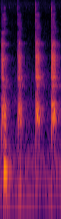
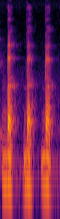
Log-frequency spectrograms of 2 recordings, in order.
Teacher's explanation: that they have the same place in manner of articulation just the only thing that's different is one is voiceless and one is voiced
